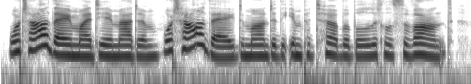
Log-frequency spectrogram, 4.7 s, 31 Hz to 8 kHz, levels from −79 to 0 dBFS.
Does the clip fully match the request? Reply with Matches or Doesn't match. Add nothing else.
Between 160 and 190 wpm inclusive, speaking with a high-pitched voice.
Matches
